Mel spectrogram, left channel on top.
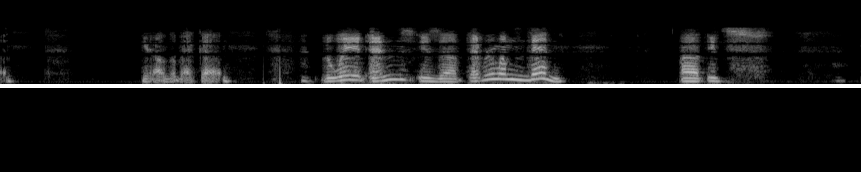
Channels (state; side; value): silent; right; digital silence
